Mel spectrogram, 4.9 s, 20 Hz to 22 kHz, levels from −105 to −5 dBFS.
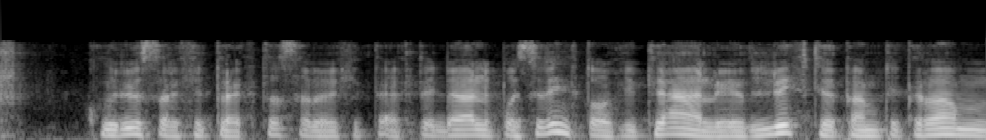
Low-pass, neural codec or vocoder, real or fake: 7.2 kHz; codec, 44.1 kHz, 1.7 kbps, Pupu-Codec; fake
